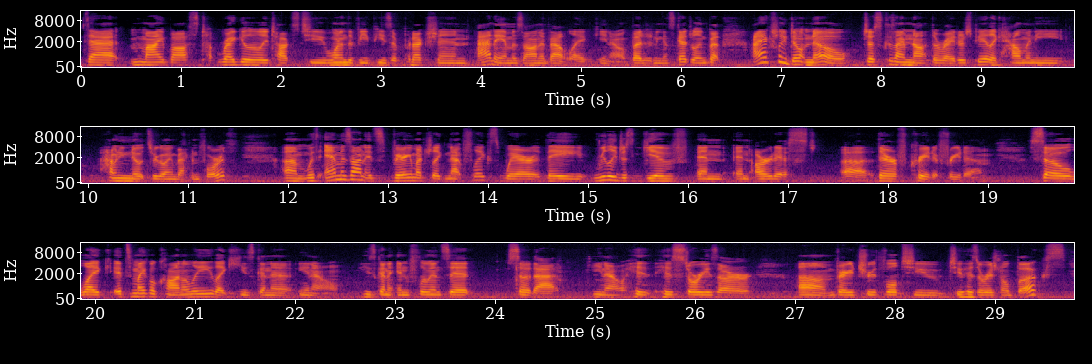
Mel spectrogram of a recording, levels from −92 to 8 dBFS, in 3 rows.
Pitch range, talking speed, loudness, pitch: 150-170 Hz, 190 wpm, -19 LUFS, 155 Hz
